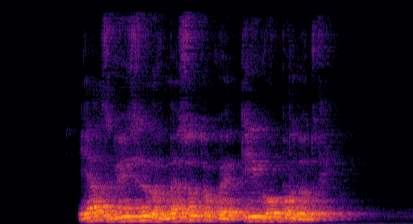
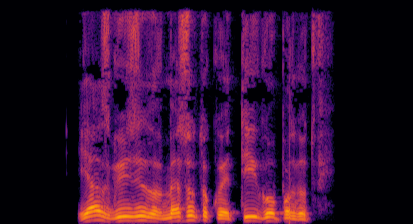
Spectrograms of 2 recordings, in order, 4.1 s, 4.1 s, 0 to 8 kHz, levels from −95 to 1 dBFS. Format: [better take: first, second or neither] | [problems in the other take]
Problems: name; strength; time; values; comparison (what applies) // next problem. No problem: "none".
second | room echo; dies away in 1 s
